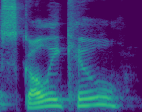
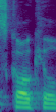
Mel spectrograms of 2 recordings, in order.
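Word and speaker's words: Schuylkill: pronunciation of these places took me forever to say skull kill skull kill valley i was just like scully kill like no it's skull kill valley it's like oh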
